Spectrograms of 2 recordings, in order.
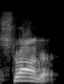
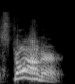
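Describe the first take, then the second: First: Raised, pushing command, pitched up; coach's demand. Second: Very high, forceful yell; screamed demand. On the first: Trainer urging the firewalker to say yes harder, raised demand. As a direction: imitate a coach demanding more force. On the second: Trainer screaming at the hesitant firewalker, screamed demand. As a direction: scream it like a coach pushing someone past fear. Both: Retold or imitated. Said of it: "he screamed at me again".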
